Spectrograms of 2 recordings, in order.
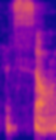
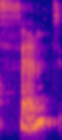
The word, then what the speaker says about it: cent: And the pronunciation is 100, not cent, even though it is spelled like cent in English, but it's 100.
